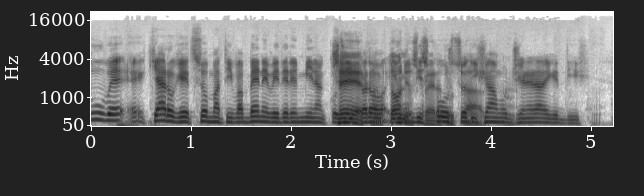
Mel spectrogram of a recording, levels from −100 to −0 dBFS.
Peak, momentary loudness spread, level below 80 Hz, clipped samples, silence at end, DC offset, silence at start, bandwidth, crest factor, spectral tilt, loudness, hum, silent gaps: -2 dBFS; 8 LU; -48 dBFS; under 0.1%; 0.3 s; under 0.1%; 0 s; 17 kHz; 18 dB; -5.5 dB/octave; -19 LUFS; none; none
